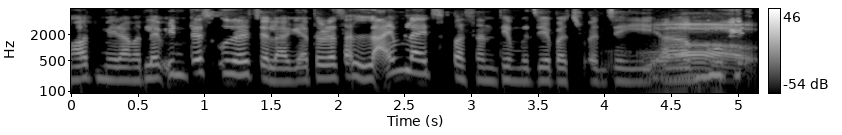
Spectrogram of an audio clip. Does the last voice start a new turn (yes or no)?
no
